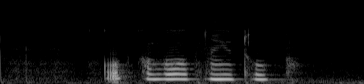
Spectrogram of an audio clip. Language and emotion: Russian, sad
